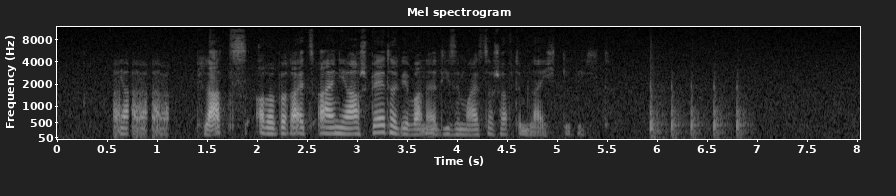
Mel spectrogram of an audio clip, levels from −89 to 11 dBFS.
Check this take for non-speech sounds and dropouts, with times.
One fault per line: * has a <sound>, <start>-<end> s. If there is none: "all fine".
* has a laugh, 0.6-1.1 s
* has a thud, 5.9-7.0 s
